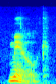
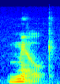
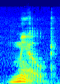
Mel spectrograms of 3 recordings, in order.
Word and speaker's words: milk: So we don't say milk, we say milk, milk.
